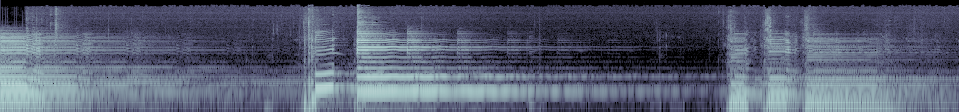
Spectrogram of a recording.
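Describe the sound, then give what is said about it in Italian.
An electric guitar plays sustained notes and chords through an AI-generated effects preset, with a light wash of reverb and a faint delay trailing each strum. No one speaks. “C'è un filo di riverbero e un filo di delay, proprio leggeri.”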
